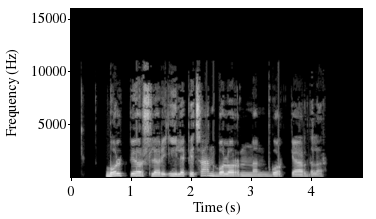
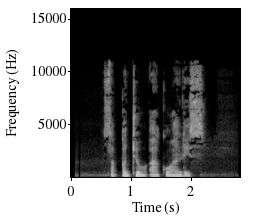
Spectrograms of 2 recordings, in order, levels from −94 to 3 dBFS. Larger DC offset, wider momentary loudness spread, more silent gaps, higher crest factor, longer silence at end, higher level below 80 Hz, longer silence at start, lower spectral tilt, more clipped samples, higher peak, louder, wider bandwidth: neither; about the same, 11 LU vs 9 LU; first, 3.60-3.67 s vs none; about the same, 18 dB vs 20 dB; about the same, 0.65 s vs 0.6 s; first, -58 dBFS vs -64 dBFS; about the same, 0.6 s vs 0.55 s; about the same, -4.5 dB/octave vs -5 dB/octave; neither; first, 0 dBFS vs -6 dBFS; first, -17 LUFS vs -24 LUFS; about the same, 11.5 kHz vs 11.5 kHz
